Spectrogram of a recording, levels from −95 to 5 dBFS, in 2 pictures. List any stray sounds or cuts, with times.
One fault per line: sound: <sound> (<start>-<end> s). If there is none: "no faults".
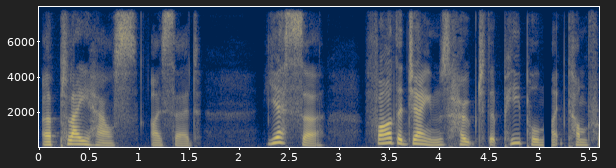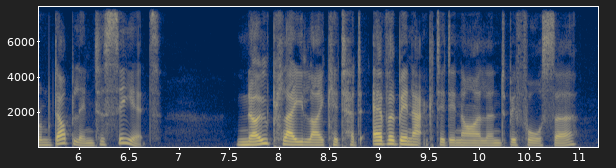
sound: dropout (5.0-5.1 s)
